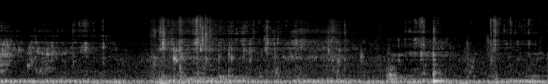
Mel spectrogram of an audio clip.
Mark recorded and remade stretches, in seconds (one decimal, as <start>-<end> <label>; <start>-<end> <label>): 0.0-1.1 recorded; 1.1-1.8 remade; 1.8-3.0 recorded; 3.0-3.9 remade; 3.9-5.5 recorded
